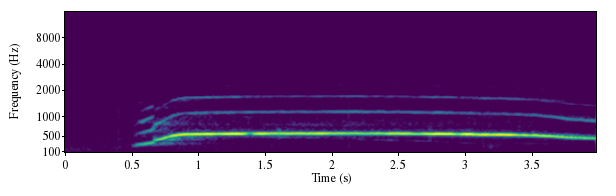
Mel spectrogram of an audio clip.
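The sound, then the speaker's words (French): A single wolf howls in one long, sustained note that rises quickly at the start and then holds steady with a slight droop, clear against near silence. “Après presque un siècle d'absence, le voilà revenu.”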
